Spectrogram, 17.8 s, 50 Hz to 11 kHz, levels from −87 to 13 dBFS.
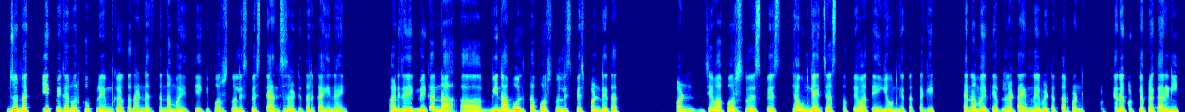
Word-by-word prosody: जो 205 +3 +8
नक्की 180 0 +1
एकमेकांवर 180 -1 +1
खूप 185 -1 0
प्रेम 135 +1 +1
करतात 125 -1 -1
आणि 125 +2 0
त्यांना 135 +2 -4
माहिती 110 -2 -3
आहे 115 - -1
की 115 - -10
पर्सनल 120 +5 -1
स्पेस 145 +1 -4
त्यांच्यासाठी 135 +4 0
तर 140 0 0
काही 110 -4 +1
नाही 90 -2 -2 0.7
आणि 125 +4 +3
ते 150 0 +6
एकमेकांना 150 +2 +2 0.2
अ, 120 -2 +2
बिना 130 +7 +3
बोलता 155 0 +3
पर्सनल 155 +1 +1
स्पेस 150 0 -4
पण 155 -2 +1
देतात. 110 -2 +1 0.9
पण 155 +2 +1 0.3
जेव्हा 140 +3 +3
पर्सनल 140 +2 +2
स्पेस 150 +1 -2 0.2
घेऊन 140 +5 +3
घ्यायचं 130 -4 +4
असतं, 115 -1 -6
तेव्हा 135 +2 +2
ते 140 - 0
ही 140 - +2
घेऊन 115 -2 +1
घेतात. 105 -3 -5
का 130 - -2
की 160 - -1
त्यांना 145 -1 -4
माहिती 150 -1 +1
आहे 145 - +1
आपल्याला 145 +1 0
टाईम 135 -1 0
नाही 140 0 +2
भेटत 125 0 -1
तर - - +4
आपण 140 +2 -3 0.3
कुठल्या 130 +4 -7
ना 155 - +4
कुठल्या 145 +1 -2
प्रकाराने 140 +2 +1
140 Hz, 180 wpm, -24 LUFS, 125-150 Hz, 0.9 s, जो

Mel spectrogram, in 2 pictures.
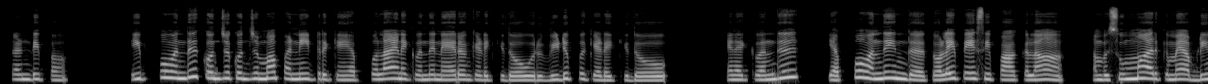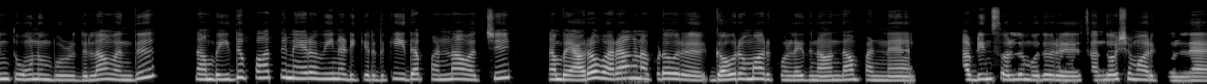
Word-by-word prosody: கண்டிப்பா. 230 -3 -3 0.8
இப்போ 265 +6 -7
வந்து 280 +4 +4
கொஞ்சம் 280 -1 +1
கொஞ்சமா 260 +1 +3
பண்ணீட்டுருக்கேன். 235 -4 -1
எப்போலாம் 240 +5 0
எனக்கு 245 -3 -2
வந்து 220 +1 -1
நேரம் 215 +1 -1
கெடைக்குதோ, 200 -1 -4
ஒரு 195 0 -1
விடுப்பு 250 +3 -2
கெடைக்குதோ, 190 -1 -3 0.8
எனக்கு 215 0 -3
வந்து 240 +8 +2 0.5
எப்போ 210 +11 -3
வந்து, 260 +3 +5
"இந்த 245 -4 +4 0.2
தொலைபேசி 260 +3 +1
பாக்கலாம். 210 +1 0 0.4
நம்ம 215 -1 -1
சும்மா 255 +3 +4
இருக்கமே." 235 -2 -1
அப்டீன்னு 235 +5 +1
தோணும் 230 -1 +1
பொழுதெல்லாம் 205 +4 -1
வந்து, 210 +8 -1 0.6
நம்ப 235 -1 +2
இத 230 - 0 0.2
பார்த்து 310 +2 -2
நேரம் 270 -1 +1
வீணடிக்கிறதுக்கு, 220 -2 -1
இத 245 - +2 0.2
பண்ணா 230 +3 0
வாச்சு 220 +7 -2 0.5
நம்ப 235 -1 +4
யாரோ 205 +8 +5
வராங்கன்னா 270 +1 +3
கூட 260 +1 0
ஒரு 225 -3 +1 0.3
கௌரவமா 250 +3 +3
இருக்கும்ல்ல, 205 -3 -4
"இது 200 - -4
நான் 200 +2 -1
தான் 225 0 -1
பண்ணேன்." 190 -2 -1 0.6
அப்படீன்னு 240 +3 +2
சொல்லும்போது 220 -1 +1
ஒரு 200 -1 +2 0.3
சந்தோஷமா 230 +3 +1
இருக்கும்ல்ல. 180 -2 -4
230 Hz, 130 wpm, -23 LUFS, 210-255 Hz, 0.8 s, வந்து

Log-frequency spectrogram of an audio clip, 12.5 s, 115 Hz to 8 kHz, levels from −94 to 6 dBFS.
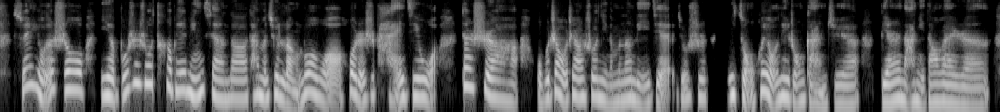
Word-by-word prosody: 所 280 - -4
以 325 - 0
有 235 -9 +2
的 270 - +2
时 265 - 0
候 265 -1 +3 0.2
也 215 -1 +5
不 215 +4 -1
是 350 +5 +2
说 345 -1 +3
特 320 -3 -1
别 260 0 +1
明 230 -1 +3
显 200 -7 -1
地 195 0 -1
他 210 +3 -1
们 200 -3 +3
去 225 +2 +1
冷 150 - +2
落 240 0 +3
我 190 -6 +2
或 250 -3 +2
者 165 - +2
是 205 +4 -3
排 195 -2 -1
挤 210 0 0
我。 190 -3 +1 0.3
但 310 -1 +3
是 240 -7 +3
哈， 185 -4 -3 0.2
我 170 - -3
不 190 - 0
知 255 - +3
道 - - +4
我 170 - +1
这 220 - 0
样 200 0 +2
说 210 +1 -1
你 195 -2 0
能 160 0 -7
不 180 - -3
能 190 +1 0
理 165 0 -4
解， 175 - -3
就 95 0 -4
是 200 - -5 0.2
你 220 - +3
总 220 - -1
会 255 - +1
有 230 -7 +3
那 205 0 +3
种 175 0 -3
感 - - -2
觉， 160 0 -4 0.3
别 170 0 +2
人 190 +2 +2
拿 175 -1 -1
你 170 -5 -3
当 170 +3 -1
外 170 -1 0
人。 150 +2 -4
195 Hz, 295 characters per minute, -22 LUFS, 170-230 Hz, 0.3 s, 也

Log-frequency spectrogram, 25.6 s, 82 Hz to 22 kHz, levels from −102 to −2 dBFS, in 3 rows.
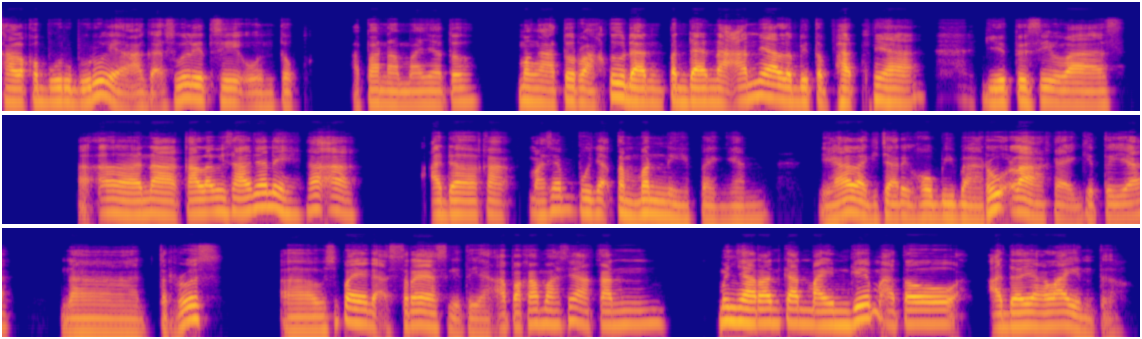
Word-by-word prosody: kalau 130 -1 +2
terburu-buru 135 +6 -1
ya - - -1
agak 110 +1 -8
sulit 155 0 0
sih 135 -1 -2
untuk, 105 0 -9 0.4
apa 125 -1 -4
namanya 115 +1 -4
tuh, 135 0 -2 0.3
mengatur 135 0 -1
waktu 125 +9 -3
dan 135 -2 +7
pendanaannya 140 +6 +2 0.2
lebih 135 0 -2
tepatnya, 135 +1 -1 0.5
gitu 135 0 0
sih, 135 +1 -3
Mas. 120 -1 -1 0.7
Heeh, 145 -2 0
nah 140 -3 +2
kalau 145 +1 +3
misalnya 160 +5 +3
nih, 160 -9 -1
heeh, 175 -3 0 0.6
ada 135 +1 +1 0.2
ka 130 -2 -5 0.2
Mas 135 +4 -5 0.2
punya 150 -2 -3
temen 140 -1 +1
nih 110 -4 -7
pengen 105 +1 -11 0.4
ya 120 +8 0
lagi 120 -7 +2
cari 125 -2 -1
hobi 120 +1 -2
baru 115 - +1
lah 145 -7 +4
kayak 110 -3 -5
gitu 115 +1 -9
ya. 125 +3 -4 0.4
Nah 110 -1 -6 0.2
terus, 205 +8 -1 0.4
eee, 120 0 -4
supaya 180 -2 +4
nggak - - -4
stres 150 -3 +1
gitu 105 -2 -10
ya, 105 - -9
apakah 145 +4 0
Masnya 165 +2 -1
akan 160 +2 -4 0.4
menyarankan 175 -2 +5
main 155 0 +2
game 215 +3 +4
atau 165 +2 +4 0.2
ada 140 +2 +3
yang 150 -1 +3
lain 140 -8 +1
tuh? 100 - -17
135 Hz, 140 wpm, -23 LUFS, 120-155 Hz, 0.7 s, dan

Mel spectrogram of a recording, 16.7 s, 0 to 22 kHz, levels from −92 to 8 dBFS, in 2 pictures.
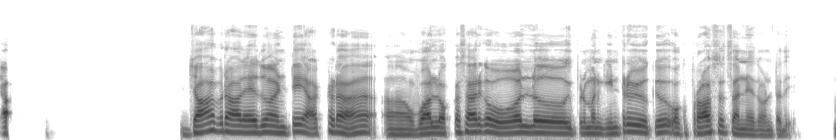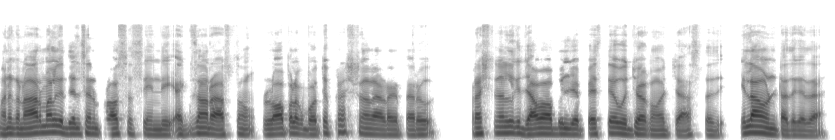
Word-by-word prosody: చ - - 0 1.9
జాబ్ 180 +6 +3
రాలేదు 155 -1 +3
అంటే 145 +3 -2 0.2
అక్కడ 150 +5 -4 0.5
ఆహ్, 110 -1 -3
వాళ్ళు 130 +2 +3
ఒక్కసారిగా 160 +5 0 0.2
వోళ్ళు 145 +1 +3 0.3
ఇప్పుడు 130 +2 -7
మన 130 -2 -3
ఇంటర్వ్యూకి 150 0 -1 0.2
ఒక 130 - -8
ప్రాసెస్ 145 +2 +1
అనేది 110 -3 -4
ఉంటది. 100 - -9 0.5
మనకు 125 +2 0
నార్మల్గా 145 +2 +4
తెలిసిన 125 +1 -2
ప్రాసెస్సేంది 115 -3 -2
ఎగ్జామ్ 130 +3 0
రాస్తాం. 110 +2 -1 0.2
లోపలికి 125 -1 +2
పోతే 115 +5 -2
ప్రశ్నలు 130 -7 -2
అడగతారు. 110 0 -2 0.5
ప్రశ్నలకు 140 +1 -1
జవాబులు 125 0 +4
చెప్పేస్తే 120 +4 -2
ఉద్యోగం 110 -2 0
వచ్చేస్తది. 100 0 -6 0.2
ఇలా 150 0 +7
ఉంటది 105 -3 -1
గదా! 95 -1 -2
125 Hz, 120 wpm, -23 LUFS, 115-145 Hz, 1.9 s, ఇలా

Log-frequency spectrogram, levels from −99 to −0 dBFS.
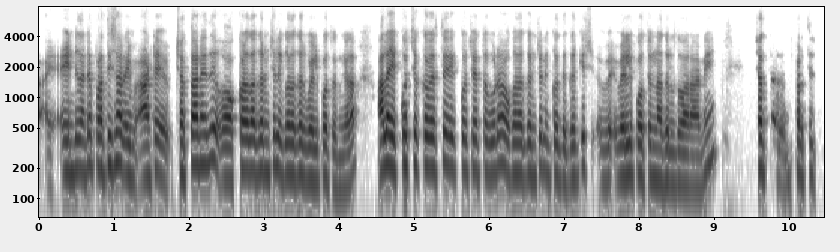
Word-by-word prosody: ఏ - - -11 0.2
ఏంటిదంటే 190 +3 -1
ప్రతిసారి 210 +1 +3 0.3
అంటే 185 +3 0 0.3
చెత్త 180 +2 -1
అనేది 215 +3 +1 0.2
ఒక్క 190 +5 +3
దగ్గర 190 0 +3
నుంచి 185 +3 -4
ఇంకో 180 0 0
దగ్గరికి 170 -2 -1
వెళ్ళిపోతుంది 155 -4 -3
గదా! - - +1 0.3
అలా 215 +3 +8
ఎక్కువ 215 +4 0
చెత్త 210 0 -2
వేస్తే 200 +4 -1
ఎక్కువ 195 +1 -5
చెత్త 190 0 -3
కూడా 215 +4 0
ఒక - - -12
దగ్గర 175 +1 -1
నుంచి 200 +2 -5
ఇంకో 170 0 -3
దగ్గరికి 165 +6 -4
ష్ - - -26 0.2
వె - - -3
వెళ్ళిపోతుంది 170 -1 +1
నదుల 150 -1 -2
ద్వారా 135 -1 +1
అని 200 - -6 0.6
చెత్త 195 -2 +2 0.4
ప్రతి 175 0 -3
180 Hz, 190 wpm, -23 LUFS, 165-200 Hz, 0.6 s, అలా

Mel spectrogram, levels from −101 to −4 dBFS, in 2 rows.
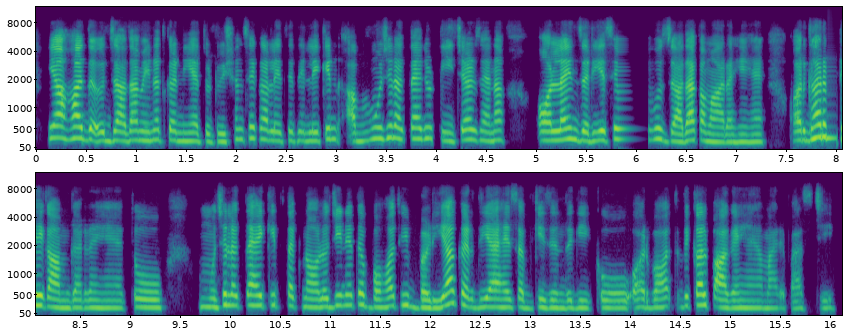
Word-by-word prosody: या 280 0 +8
हद 270 -3 +6 0.2
ज़्यादा 220 +1 +2
मेहनत 220 +2 -2
करनी 200 -3 -2
है 200 - 0
तो 185 +1 -7
ट्यूशन 190 +7 -4
से 270 +2 -1
कर 245 -2 -1
लेते 210 0 -4
थे। 210 0 -7
लेकिन 250 +5 -1
अब 200 +2 -2
मुझे 265 +2 0
लगता 260 -1 +1
है 255 - +1
जो 265 - -1
टीचर्स 220 +3 -1
हैं 205 -1 -2
ना 225 +1 0 0.5
ऑनलाइन 235 +3 +5
ज़रिए 215 +1 +2
से 250 +6 0 0.3
वो 250 +1 +1
ज़्यादा 200 +2 +3
कमा 185 -4 +1
रहे 175 +1 -3
हैं 185 0 -3 0.3
और 220 - +2
घर 285 +6 +6
बैठे 265 -3 +3
काम 190 -3 +2
कर 185 -1 -4
रहे 185 0 -3
हैं। 180 0 -4
तो 190 -2 0 0.4
मुझे 205 +4 0
लगता 245 0 +1
है 240 0 +5
कि 250 - -6
टेक्नोलॉज़ी 200 0 -1
ने 245 0 -1
तो 260 0 +1
बहुत 220 +5 -1
ही 250 - 0
बढ़िया 190 +6 +3
कर 235 -7 +2
दिया 200 +2 +1
है 195 0 0
सबकी 190 -1 -3
ज़िंदगी 180 0 -3
को 185 -1 -4 0.3
और 195 -2 -3
बहुत 195 +2 -3
विकल्प 250 +3 +2
आ 185 - +5
गए 180 0 -2
हैं 180 0 -3
हमारे 175 0 -7
पास। 170 -1 -11
जी। 175 +1 -10
205 Hz, 230 wpm, -25 LUFS, 185-240 Hz, 0.5 s, या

